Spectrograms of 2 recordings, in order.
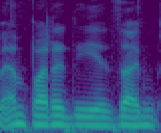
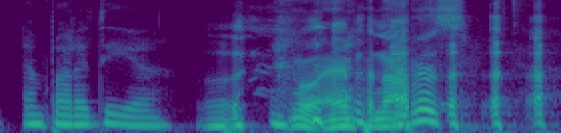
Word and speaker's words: empanadas: i'll make some some emparadias i was going to make some say that again real fast empanadas that's not how you pronounce it that's not how you do it no it's not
